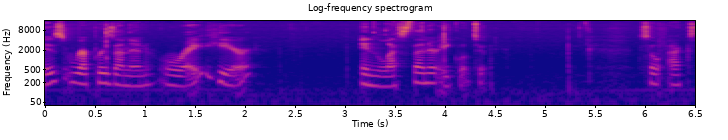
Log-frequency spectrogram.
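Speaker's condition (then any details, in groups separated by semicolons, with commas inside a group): No condition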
